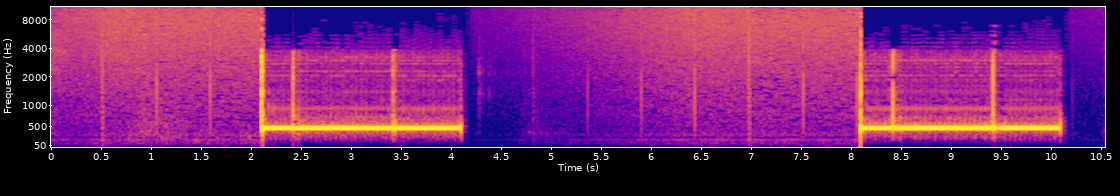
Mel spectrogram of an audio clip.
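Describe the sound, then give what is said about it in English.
A phone line rings out on a call to a randomly typed phone number: two long, steady ringback tones, each about two seconds, separated by stretches of faint line hiss and clicks. No one speaks. “Ring, ring, ring, ring, ring.”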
